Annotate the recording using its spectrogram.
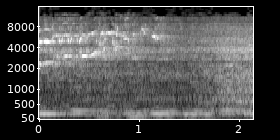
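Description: Orchestral music with solo violins: the violins climb into a high rising slide at the very start, then the orchestra holds lower notes, with deep bass notes coming in about half a second in.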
